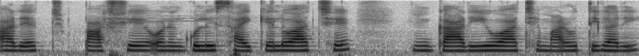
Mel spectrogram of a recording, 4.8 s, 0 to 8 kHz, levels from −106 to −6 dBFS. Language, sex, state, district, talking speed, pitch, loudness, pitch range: Bengali, female, Tripura, West Tripura, 100 wpm, 205 Hz, -18 LUFS, 200-210 Hz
